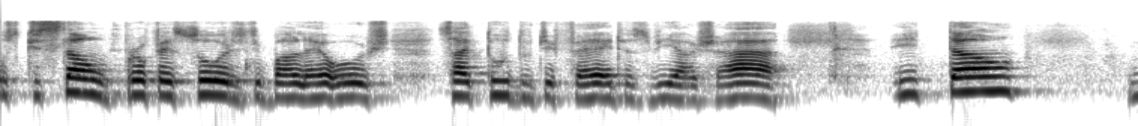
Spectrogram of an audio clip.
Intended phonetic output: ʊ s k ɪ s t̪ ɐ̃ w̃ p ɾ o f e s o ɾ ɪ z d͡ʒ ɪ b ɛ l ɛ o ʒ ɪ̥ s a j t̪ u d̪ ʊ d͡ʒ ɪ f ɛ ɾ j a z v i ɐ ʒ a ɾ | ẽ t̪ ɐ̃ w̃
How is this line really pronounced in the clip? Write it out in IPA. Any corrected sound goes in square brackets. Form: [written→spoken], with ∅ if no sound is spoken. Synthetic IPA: ʊ s k ɪ s t̪ ɐ̃ w̃ p ɾ o f e s o ɾ ɪ z d͡ʒ ɪ b [ɛ→a] l ɛ o ʒ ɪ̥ s a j t̪ u d̪ ʊ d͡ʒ ɪ f ɛ ɾ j [a→ɐ] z v i [ɐ→a] ʒ a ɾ | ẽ t̪ ɐ̃ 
